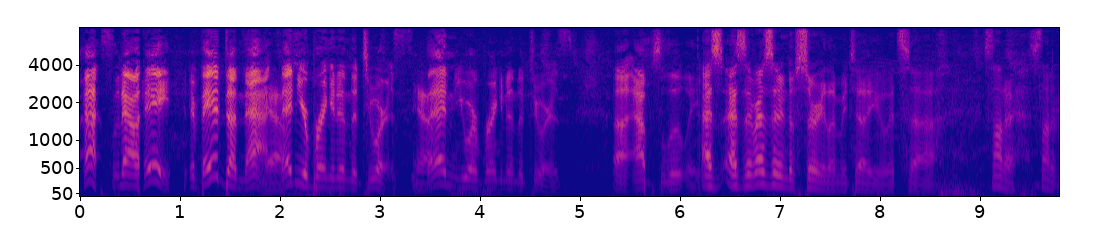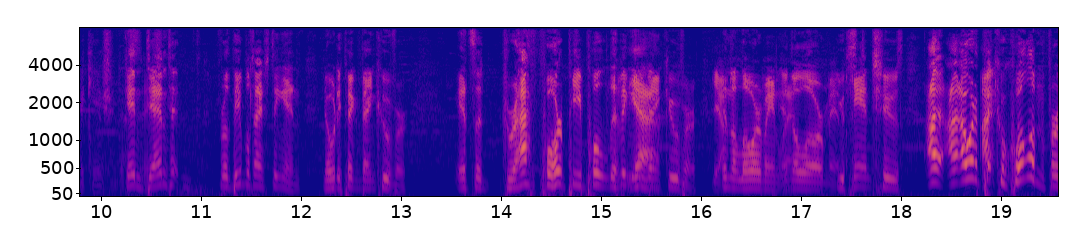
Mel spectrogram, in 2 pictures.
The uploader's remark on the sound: Live From Nat Bailey Stadium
